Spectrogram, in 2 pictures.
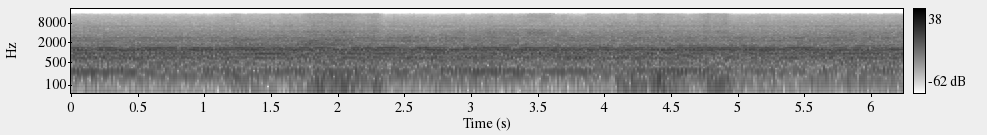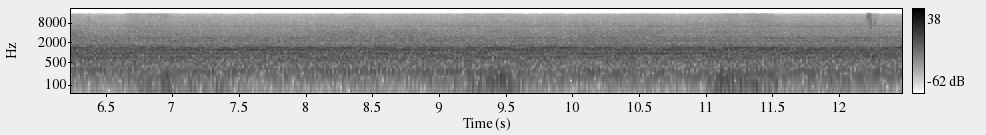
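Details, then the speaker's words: SAQ Grimeton 1924 Alexanderson alternator VLF transmitter, cooling fan number one (star-delta start) running with air inlet open, hissing air blowing into the high-power relays; steady airy rush and constant hum, no rubbing or rattling; normal fan running. "So the fan is also started with a delta y control. And now he also open the inlet of the air. And now we can hear the hissing noise from the air blowing into the relays, the high power relays."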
